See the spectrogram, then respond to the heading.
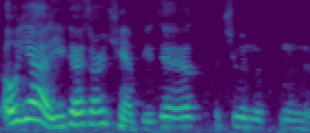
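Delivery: plain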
